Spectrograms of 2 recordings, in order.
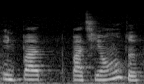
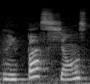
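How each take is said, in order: First: The middle consonant is a t sound. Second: The middle consonant is an s sound. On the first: The speaker calls it wrong. "on ne va pas dire" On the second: The speaker calls it right. "il faut dire une patience. Donc, le son, c'est le son S"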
